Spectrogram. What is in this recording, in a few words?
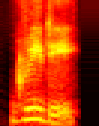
"greedy", Indian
